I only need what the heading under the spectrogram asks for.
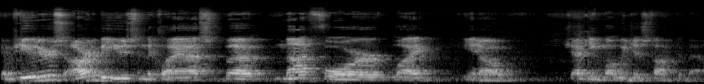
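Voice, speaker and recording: Room echo is audible as a man delivers his words at a moderate pace. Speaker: professor. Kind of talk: lecture.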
